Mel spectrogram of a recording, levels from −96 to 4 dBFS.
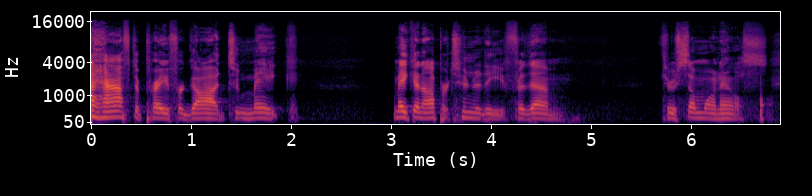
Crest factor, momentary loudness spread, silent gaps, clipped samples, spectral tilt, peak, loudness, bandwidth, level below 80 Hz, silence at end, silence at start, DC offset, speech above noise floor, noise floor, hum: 30 dB; 12 LU; none; under 0.1%; -2.5 dB/octave; -12 dBFS; -39 LUFS; 16.5 kHz; -86 dBFS; 0 s; 0 s; under 0.1%; 39 dB; -79 dBFS; none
